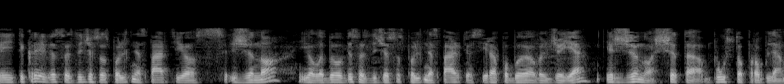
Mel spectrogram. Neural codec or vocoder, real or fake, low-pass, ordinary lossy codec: none; real; 5.4 kHz; MP3, 24 kbps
